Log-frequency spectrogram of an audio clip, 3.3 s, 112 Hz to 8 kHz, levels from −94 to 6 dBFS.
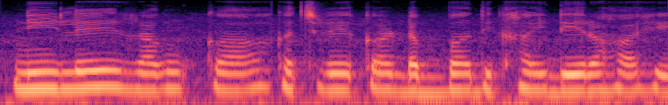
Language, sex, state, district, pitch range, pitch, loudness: Hindi, female, Chhattisgarh, Sarguja, 200-215 Hz, 205 Hz, -14 LUFS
